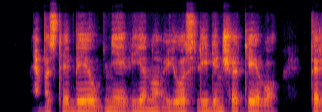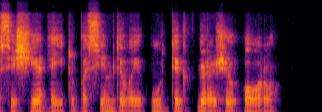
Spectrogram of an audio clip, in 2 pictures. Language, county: Lithuanian, Panevėžys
